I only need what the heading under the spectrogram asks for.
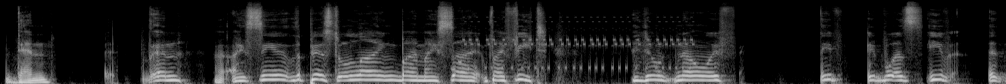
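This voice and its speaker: Haunted, slow-speaking lawyer. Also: male voice, high-pitched, warm tone, slight background noise, heavily acted. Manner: halting, dramatic delivery. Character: haunted, anguished male lawyer reliving a childhood trauma. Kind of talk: dramatized video game dialogue.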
